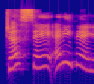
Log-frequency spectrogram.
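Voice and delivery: high, lively quoted urging; replaying her own pep talk; retold urging. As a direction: coax her like back then. Retold coaching of friend.

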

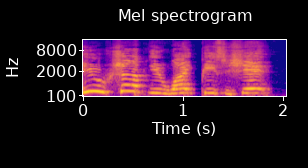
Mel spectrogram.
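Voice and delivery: high, slow mocking insult; mock angry players. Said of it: "everyone's like".

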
